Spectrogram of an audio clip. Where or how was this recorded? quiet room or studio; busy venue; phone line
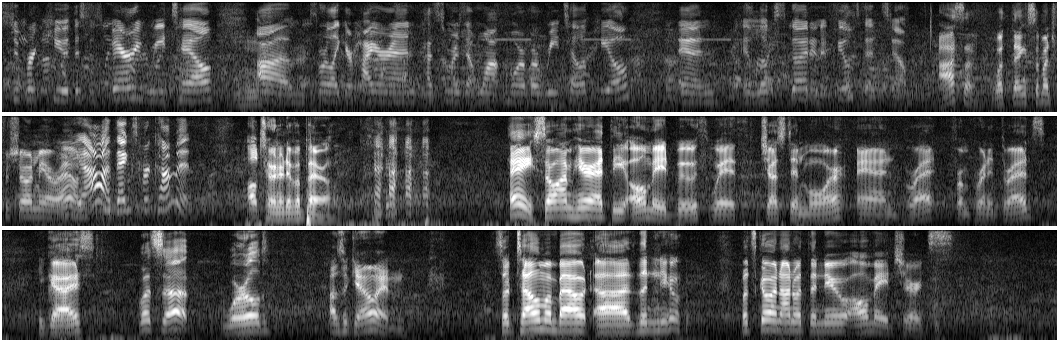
busy venue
